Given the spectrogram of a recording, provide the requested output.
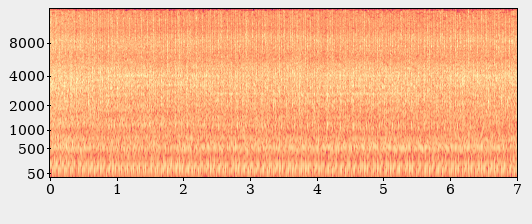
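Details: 1949 Harley-Davidson Panhead, original paint, idling after finally being started: loose, loping V-twin beat ticking over evenly with no misses; runs well, just needs to be ridden.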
